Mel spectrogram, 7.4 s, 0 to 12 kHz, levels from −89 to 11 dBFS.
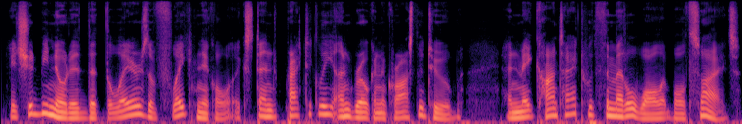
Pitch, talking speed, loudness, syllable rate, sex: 130 Hz, 210 wpm, -18 LUFS, 5.7 syllables/s, male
